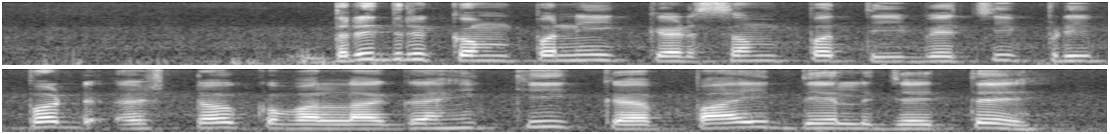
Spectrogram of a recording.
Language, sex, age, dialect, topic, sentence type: Maithili, male, 18-24, Bajjika, banking, statement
